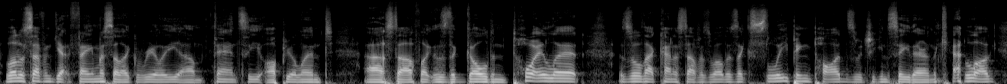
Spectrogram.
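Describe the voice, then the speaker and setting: A man's voice: medium pitch, steady tone, fairly quick, darkish tone, no echo, clean studio sound. A young man chatting casually over gameplay, rambling with lots of fillers and laughs, his voice a little worn, recorded in a hotel room. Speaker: gaming YouTuber. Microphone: travel recording setup.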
